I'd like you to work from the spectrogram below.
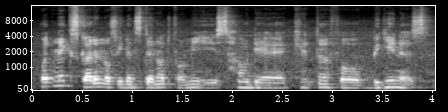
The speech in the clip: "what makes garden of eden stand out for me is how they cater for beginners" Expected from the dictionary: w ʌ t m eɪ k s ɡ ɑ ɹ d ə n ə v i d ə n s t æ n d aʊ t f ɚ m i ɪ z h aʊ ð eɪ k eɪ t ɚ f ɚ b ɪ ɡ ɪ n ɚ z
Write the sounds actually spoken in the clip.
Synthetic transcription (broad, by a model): w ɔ t m eɪ k s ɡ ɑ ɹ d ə n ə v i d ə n s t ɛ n aʊ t f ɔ m i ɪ s h aʊ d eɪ k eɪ t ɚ f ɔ b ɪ ɡ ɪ n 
